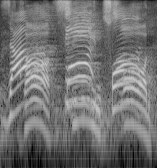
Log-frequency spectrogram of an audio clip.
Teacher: حروف اصلیہ اس لیے کہتے ہیں کہ زبان کی بالکل باریک نوک سے ادا ہوتے ہیں، جسے عربی میں کہتے ہیں اصلۃ اللسان. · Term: حروف صفیریہ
